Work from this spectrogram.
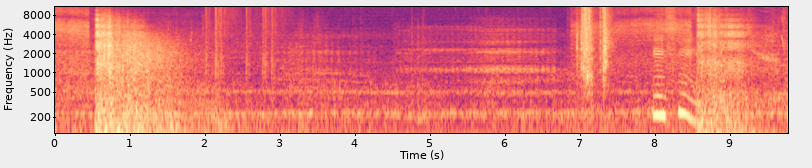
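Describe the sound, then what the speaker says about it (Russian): Game explosions from BloodRayne: a heavy boom bursts in near the start, a low rumbling bed carries on, and further blasts land toward the end, loud and close. "Ни одна бомба еще за мной не угналась."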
